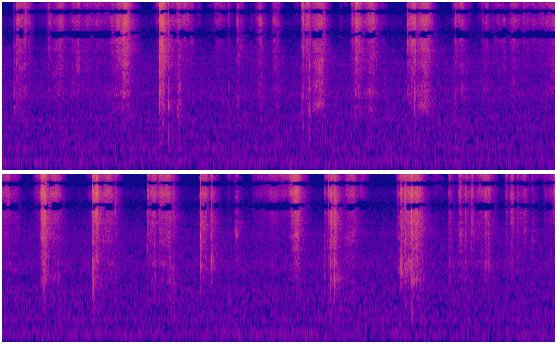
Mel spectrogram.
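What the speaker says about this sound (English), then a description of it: "We are shuffling the tarot decks and dispersing into three groups to get readings" Tarot card decks are shuffled close by in a quiet room, with a rapid series of crisp riffling bursts at a fairly regular rhythm.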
